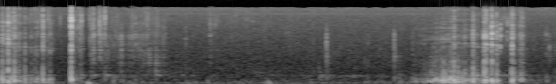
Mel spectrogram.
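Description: A solid pink bar of soap, held in the hand, is shaved with a utility knife blade, and the flakes pile up. Soft, dull scraping and crinkly crunching come in two bursts, one at the start with a sharp snap near half a second and a louder one about three seconds in. A quiet stretch with faint scratches lies between them.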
